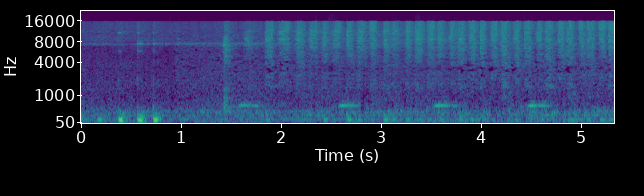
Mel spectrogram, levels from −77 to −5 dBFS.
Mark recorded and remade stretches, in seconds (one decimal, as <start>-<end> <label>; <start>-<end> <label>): 0.0-2.1 recorded; 2.1-3.7 remade; 3.7-5.3 recorded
